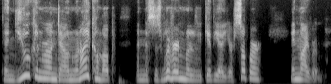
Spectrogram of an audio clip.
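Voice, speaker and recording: A woman's voice: mid-range voice, animated, brisk, no room sound, studio quality, close to an everyday voice. A woman playing a stern, pious aunt in service, soothing her mistress firmly in a gothic audio drama. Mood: brisk, stern.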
